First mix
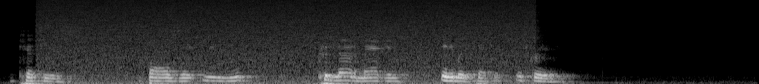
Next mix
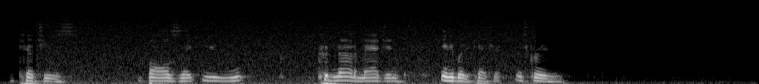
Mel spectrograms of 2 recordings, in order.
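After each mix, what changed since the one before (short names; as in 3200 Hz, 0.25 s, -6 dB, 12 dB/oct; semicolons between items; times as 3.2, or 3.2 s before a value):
background -7.0 dB; reverb: off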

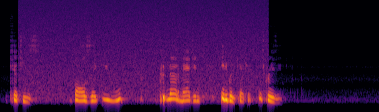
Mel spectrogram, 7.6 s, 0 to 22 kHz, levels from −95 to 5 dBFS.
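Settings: master: add steep high-pass 290 Hz 72 dB/oct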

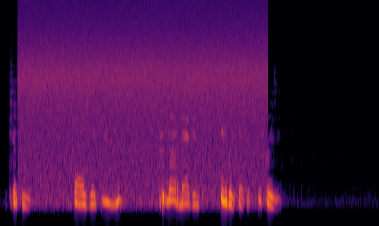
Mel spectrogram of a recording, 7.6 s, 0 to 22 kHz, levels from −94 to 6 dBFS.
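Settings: speech -10.0 dB; master: add bell 6300 Hz +13 dB 1.5 oct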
